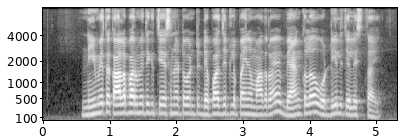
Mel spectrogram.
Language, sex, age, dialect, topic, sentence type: Telugu, male, 25-30, Utterandhra, banking, statement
